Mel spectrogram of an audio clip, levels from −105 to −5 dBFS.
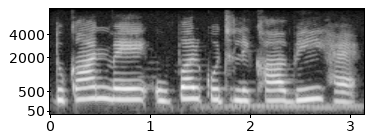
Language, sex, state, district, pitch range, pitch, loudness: Hindi, female, Madhya Pradesh, Bhopal, 270-305 Hz, 285 Hz, -17 LUFS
